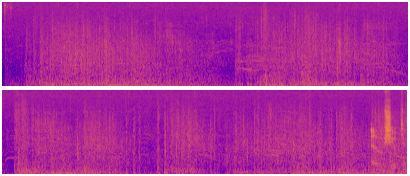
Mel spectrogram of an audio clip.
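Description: Booming artillery canister fire and musket volleys in a Civil War battle game at Stones River, loud and continuous with heavy low rumbling blasts throughout.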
